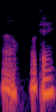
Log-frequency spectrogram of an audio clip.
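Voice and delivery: sad, dejected. Reacting to a teasing reply to an offer of fun facts: sounding sad. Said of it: "Why'd you get sad when I said that?".

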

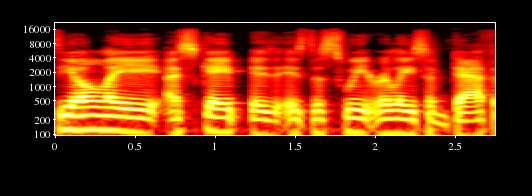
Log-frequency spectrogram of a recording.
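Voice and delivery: plain

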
